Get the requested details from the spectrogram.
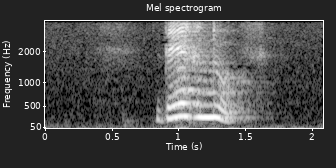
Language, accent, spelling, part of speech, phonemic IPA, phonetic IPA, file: Armenian, Eastern Armenian, դեղնուց, noun, /deʁˈnut͡sʰ/, [deʁnút͡sʰ], Hy-դեղնուց.ogg
- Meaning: yolk, egg yolk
